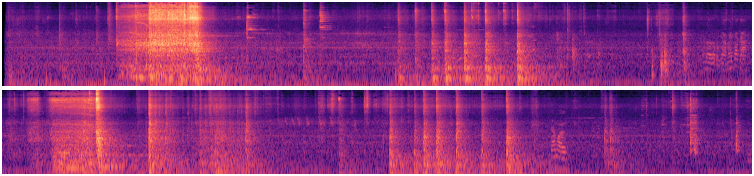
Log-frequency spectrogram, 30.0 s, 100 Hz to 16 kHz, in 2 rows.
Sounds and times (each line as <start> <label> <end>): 0.1 Work sound rebuild house 30.0
2.3 drill 4.4
14.0 people talk 15.0
15.5 drill 17.1
26.0 people talk 26.4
